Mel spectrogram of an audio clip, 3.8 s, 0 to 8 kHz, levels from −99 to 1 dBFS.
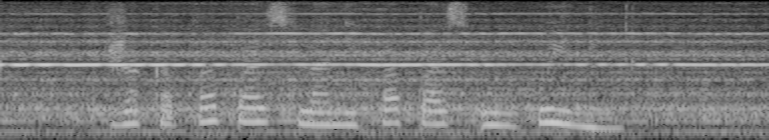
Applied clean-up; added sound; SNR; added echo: none; Bowed string instrument; -4 dB; none.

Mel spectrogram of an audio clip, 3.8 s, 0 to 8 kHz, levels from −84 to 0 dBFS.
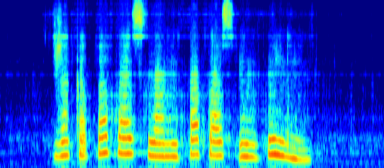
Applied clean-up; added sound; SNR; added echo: neural separator model SepFormer DNS4.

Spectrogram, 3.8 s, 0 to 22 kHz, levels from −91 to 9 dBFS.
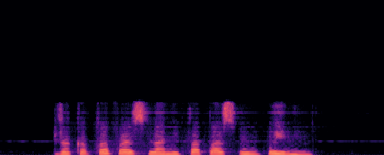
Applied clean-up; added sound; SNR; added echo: neural mask model DeepFilterNet 3.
